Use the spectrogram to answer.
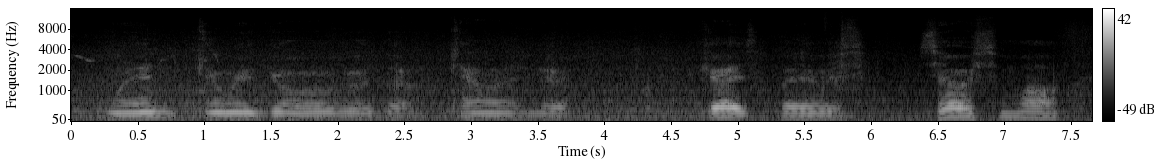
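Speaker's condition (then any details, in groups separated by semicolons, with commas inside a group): ALS; uses wheelchair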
